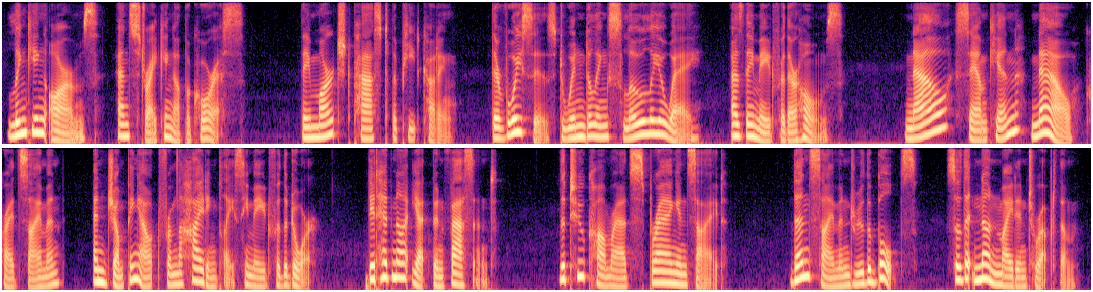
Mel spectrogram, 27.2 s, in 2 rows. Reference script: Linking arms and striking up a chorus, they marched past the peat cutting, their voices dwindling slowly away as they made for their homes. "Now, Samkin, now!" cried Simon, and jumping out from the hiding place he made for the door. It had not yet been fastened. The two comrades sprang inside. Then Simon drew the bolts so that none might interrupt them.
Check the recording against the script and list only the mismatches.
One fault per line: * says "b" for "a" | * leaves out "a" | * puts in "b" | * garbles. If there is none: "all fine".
all fine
